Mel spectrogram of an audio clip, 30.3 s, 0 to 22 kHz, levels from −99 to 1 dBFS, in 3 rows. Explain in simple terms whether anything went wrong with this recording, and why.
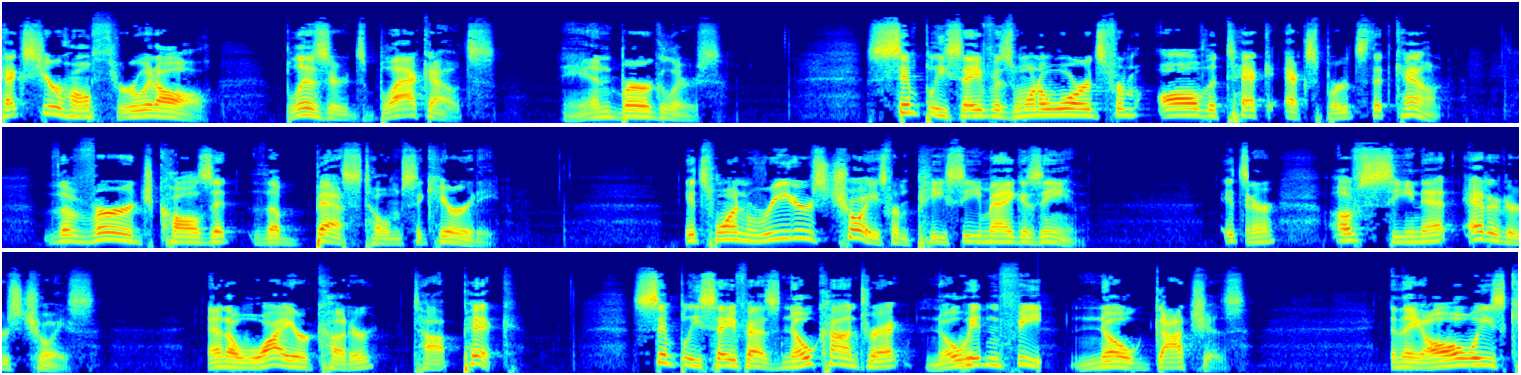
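Short blips of damaged data in a compressed stream show up in this speech at 0.57–0.59, 15.99–16.01, 18.40–18.42 and 27.13–27.16 s. Bad bytes in the file trip up the decoder, which loses its place and briefly glitches.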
